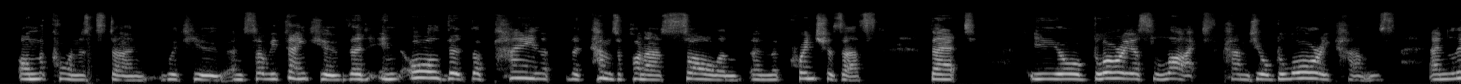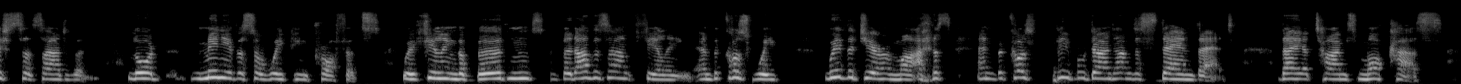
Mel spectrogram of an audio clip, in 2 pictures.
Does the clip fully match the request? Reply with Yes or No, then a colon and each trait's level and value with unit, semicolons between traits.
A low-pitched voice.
No: very high, 250 Hz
